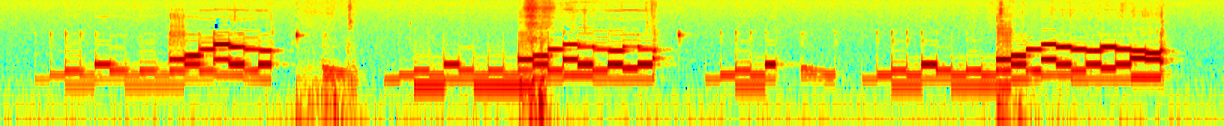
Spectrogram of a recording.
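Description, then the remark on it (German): A phone's melodic ringtone plays a repeating rising-and-falling electronic tune several times, fairly loud, with a few brief sharp knocks or clicks between phrases and no talking. “Telefon.”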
